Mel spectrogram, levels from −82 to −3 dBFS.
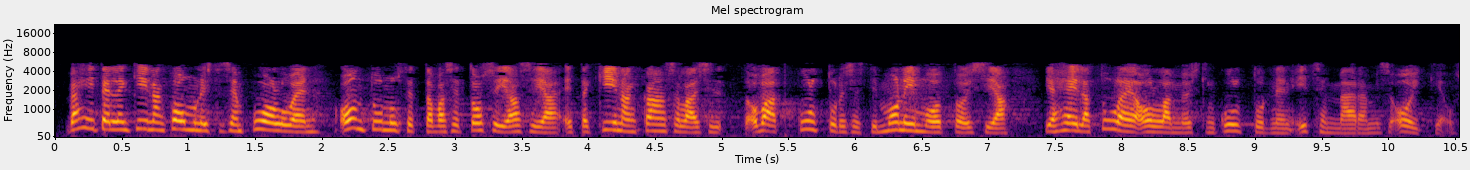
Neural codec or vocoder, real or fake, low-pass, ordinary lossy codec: none; real; 5.4 kHz; MP3, 32 kbps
